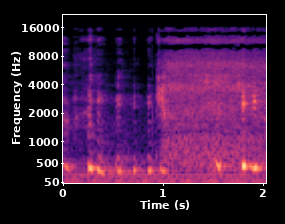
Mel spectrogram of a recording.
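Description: Aerosol can of whipped cream spraying: a steady hiss begins about a second in and keeps going. A small child giggles in short bursts throughout.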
